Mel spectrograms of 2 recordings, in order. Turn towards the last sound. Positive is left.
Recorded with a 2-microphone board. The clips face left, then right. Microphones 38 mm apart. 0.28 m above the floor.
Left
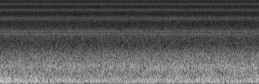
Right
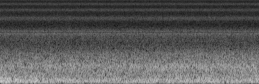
No sound to turn to.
